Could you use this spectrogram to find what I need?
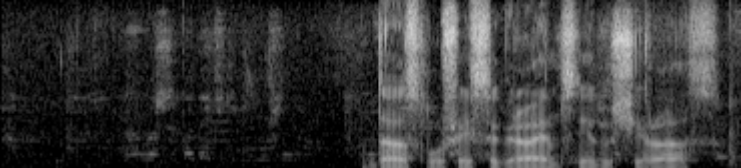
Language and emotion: Russian, neutral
